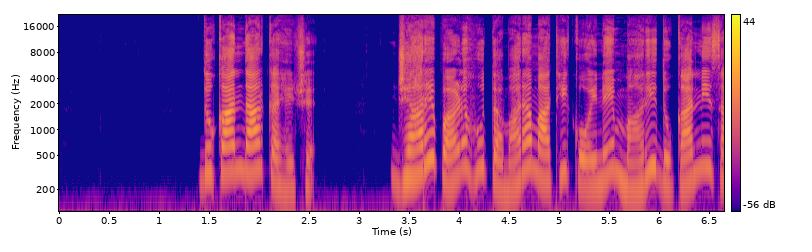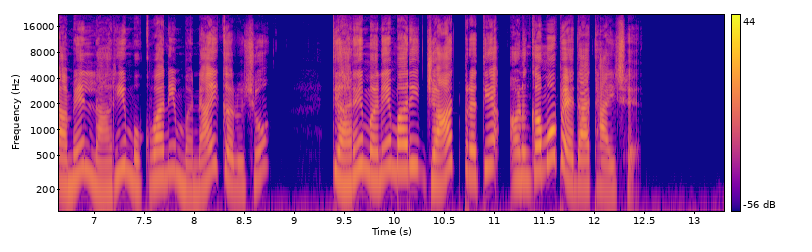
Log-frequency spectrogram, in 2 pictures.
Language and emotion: Gujarati, disgusted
